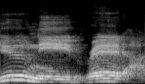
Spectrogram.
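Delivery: put-on old-style TV-ad pitchman voice. Reminding listeners how the man from Visine used to talk, do the monotone Visine guy voice. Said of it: "He talked real monotone".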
